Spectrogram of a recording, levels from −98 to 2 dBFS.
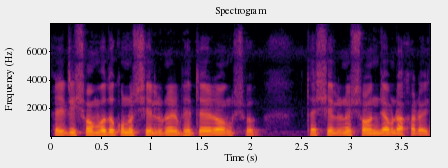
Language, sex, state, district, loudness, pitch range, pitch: Bengali, male, West Bengal, Jalpaiguri, -27 LUFS, 120-135 Hz, 130 Hz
